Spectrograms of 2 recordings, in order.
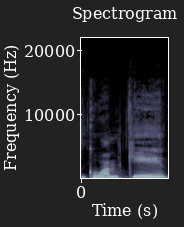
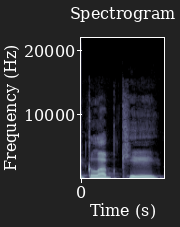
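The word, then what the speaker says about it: gołąbki: Then, of course, we have, I'm not going to say it right, goblaki. No, that's okay. So it's guamki. That's Polish. Yeah. Now, Pittsburgh will say glubki. Yes. And then I think people from Croatia say halubki.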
